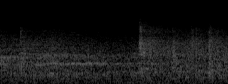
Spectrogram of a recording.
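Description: Faint ice-rink game noise from skates, sticks and a distant crowd, with one sharp knock about one and a half seconds in.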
